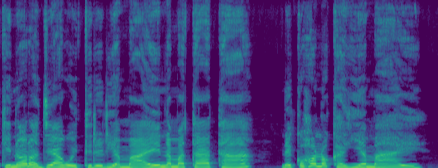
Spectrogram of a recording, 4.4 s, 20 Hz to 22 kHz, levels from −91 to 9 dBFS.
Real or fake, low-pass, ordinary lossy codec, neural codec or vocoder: real; none; none; none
